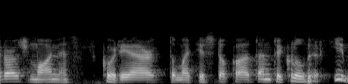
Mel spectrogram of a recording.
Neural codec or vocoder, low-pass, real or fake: codec, 16 kHz, 1 kbps, X-Codec, HuBERT features, trained on LibriSpeech; 5.4 kHz; fake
